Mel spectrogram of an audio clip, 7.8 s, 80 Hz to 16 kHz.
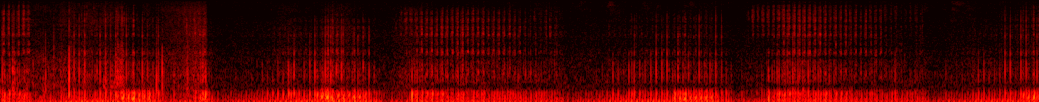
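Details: A male pet cat purring while his chin is scratched, recorded at sunrise over the Cotswold hills on a Tascam DR-07X: a steady low rumbling purr in long breathing cycles, each phase lasting about one to one and a half seconds.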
